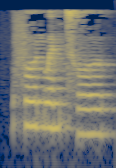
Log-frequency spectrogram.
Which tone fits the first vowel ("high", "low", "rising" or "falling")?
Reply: high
